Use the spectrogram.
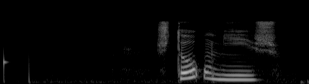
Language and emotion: Russian, neutral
